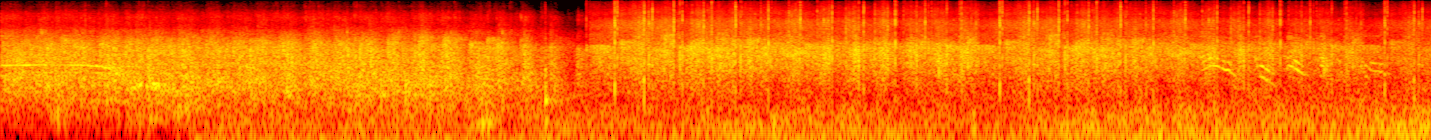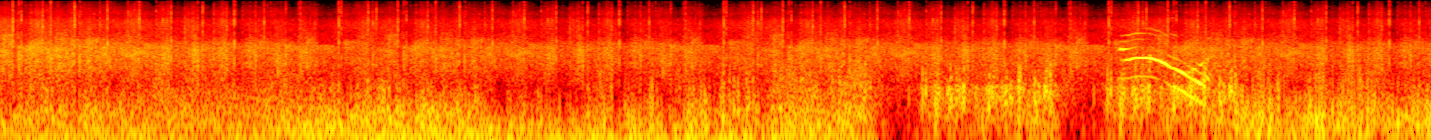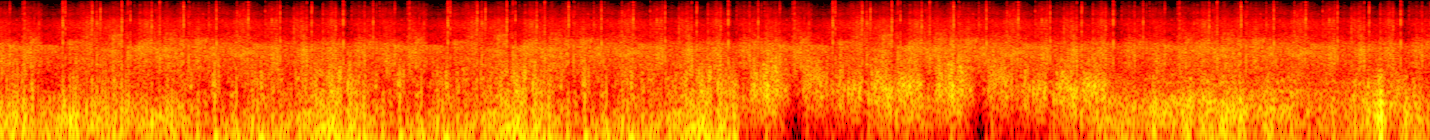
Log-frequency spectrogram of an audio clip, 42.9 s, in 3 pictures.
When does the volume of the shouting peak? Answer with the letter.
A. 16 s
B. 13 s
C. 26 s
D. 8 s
C.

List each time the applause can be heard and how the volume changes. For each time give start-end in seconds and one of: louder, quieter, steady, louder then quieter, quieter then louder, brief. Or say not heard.
0.0-42.8 quieter.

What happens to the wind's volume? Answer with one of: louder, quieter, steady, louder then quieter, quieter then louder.
louder.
